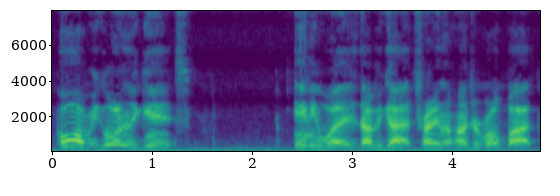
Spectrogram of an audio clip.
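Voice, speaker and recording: A man's voice: a little high, lively intonation, normal speed, bright, forceful tone, poor audio. An American man hosting an online video, rambling casually through his opinions in heavy slang and often checking that listeners follow him. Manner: slangy, repeatedly seeking agreement with listeners.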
